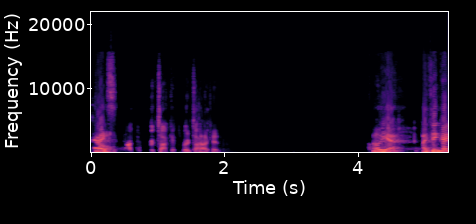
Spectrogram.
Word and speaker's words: Tocchet: Troche is the new coach. No. And it's like, guys. Rick Tocchet.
